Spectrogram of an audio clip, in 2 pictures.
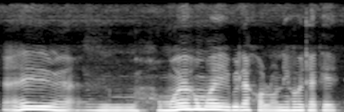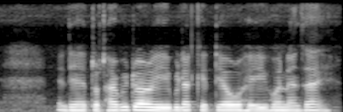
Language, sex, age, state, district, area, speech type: Assamese, female, 30-45, Assam, Sivasagar, rural, spontaneous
